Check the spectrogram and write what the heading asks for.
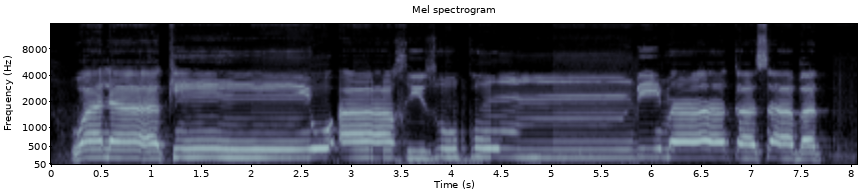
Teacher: واو زبر وا، لام کھڑا زبر لا، ولا قاف نون یا زیر کی، ولا کی یؤاخذکم، میم ساکن کے بعد اگر با آ جائے تو میم ساکن کے اوپر ہم اخفا کریں گے، یعنی کہ آواز کو چھپا کر پڑھیں گے۔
